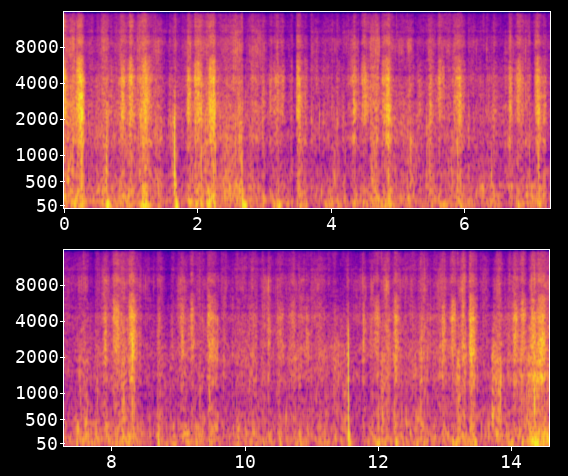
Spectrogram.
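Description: Footsteps crunch on dry leaves and dirt along a trail.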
